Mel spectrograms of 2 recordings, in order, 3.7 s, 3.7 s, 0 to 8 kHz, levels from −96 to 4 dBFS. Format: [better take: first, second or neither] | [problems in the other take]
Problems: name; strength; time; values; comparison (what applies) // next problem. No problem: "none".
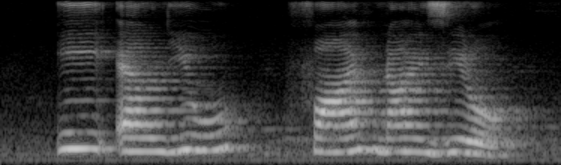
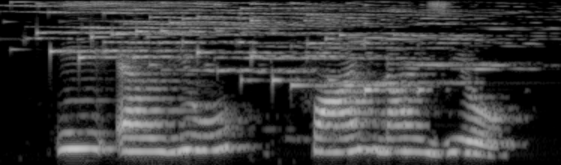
first | noise reduction (classical method spectral subtraction)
